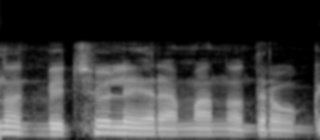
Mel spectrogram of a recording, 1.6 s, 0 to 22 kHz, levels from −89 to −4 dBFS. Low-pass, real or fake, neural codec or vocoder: 7.2 kHz; real; none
